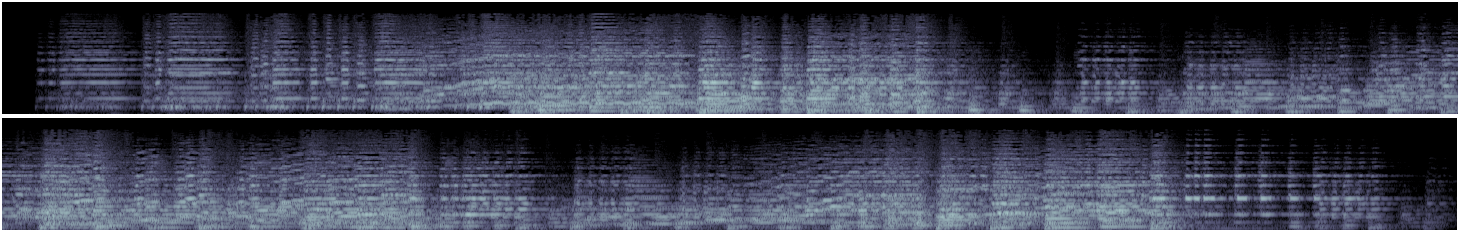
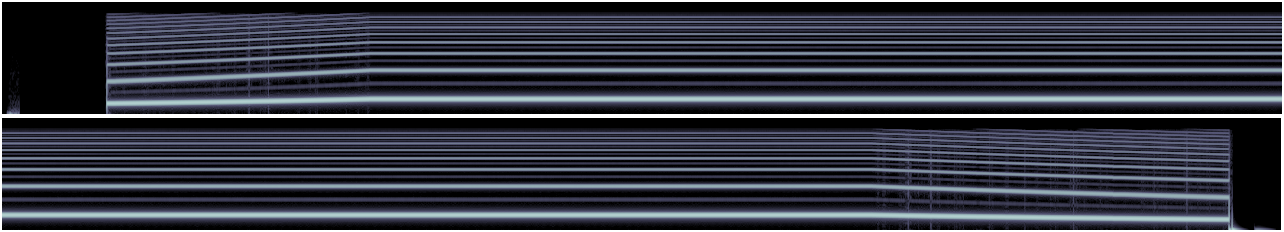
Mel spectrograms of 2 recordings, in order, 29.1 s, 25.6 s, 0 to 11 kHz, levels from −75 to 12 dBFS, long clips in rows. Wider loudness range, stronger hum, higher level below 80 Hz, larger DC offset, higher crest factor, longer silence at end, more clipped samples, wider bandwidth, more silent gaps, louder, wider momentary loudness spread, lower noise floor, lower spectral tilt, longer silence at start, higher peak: first, 9 LU vs 0 LU; neither; first, -38 dBFS vs -48 dBFS; neither; first, 18 dB vs 2 dB; about the same, 0.25 s vs 0.2 s; neither; about the same, 8 kHz vs 8 kHz; neither; second, -19 LUFS vs -10 LUFS; first, 13 LU vs 0 LU; second, -44 dBFS vs -79 dBFS; first, -6 dB/octave vs -1.5 dB/octave; first, 0.35 s vs 0.05 s; first, 0 dBFS vs -8 dBFS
